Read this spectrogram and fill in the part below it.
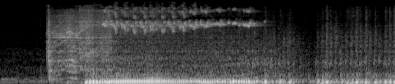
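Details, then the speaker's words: Nissan R34 Skyline, freshly rebuilt RB25DET, first start on the tuner's remote base map after a fix: starter cranks, engine catches briefly with an uneven lumpy burble, then dies; hard start, cause unclear; runs clean on a later try. "Barely. Come on. Just caught it as you shut off."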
